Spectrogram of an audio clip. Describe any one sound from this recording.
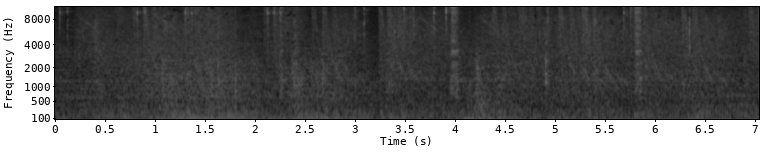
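Small weapons fire in quick, scattered bursts.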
